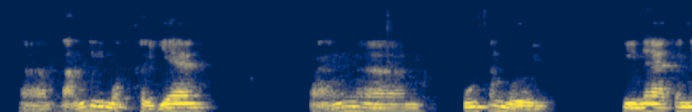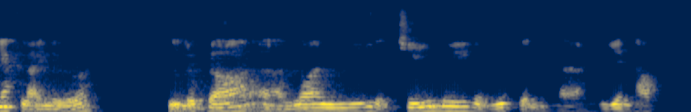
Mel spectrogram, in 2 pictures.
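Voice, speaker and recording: Somewhat breathy, a man speaks at a medium pitch. His pace is fairly slow and his intonation fairly even. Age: 60s. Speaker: energy healing practitioner sharing testimony. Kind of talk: testimony. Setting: live stream. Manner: halting; soft-spoken.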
